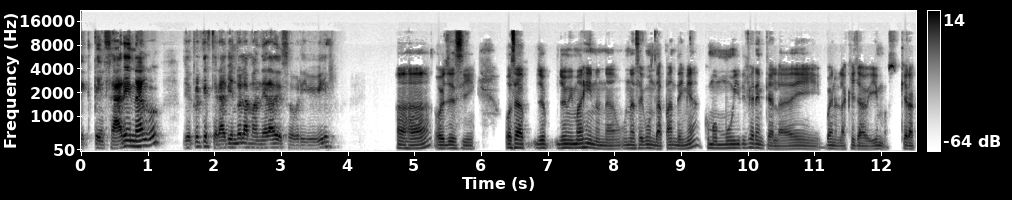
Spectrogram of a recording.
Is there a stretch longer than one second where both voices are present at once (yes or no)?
no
